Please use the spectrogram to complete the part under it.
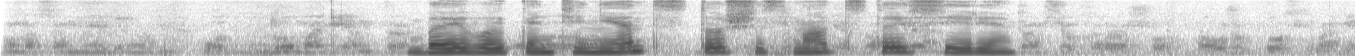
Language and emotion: Russian, neutral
